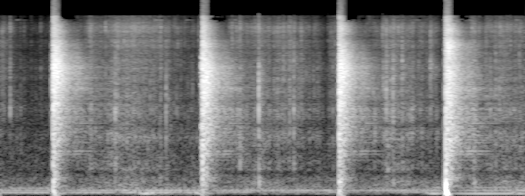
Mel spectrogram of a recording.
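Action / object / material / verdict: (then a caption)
strike / plastic bubble wrap / plastic / none. Clear plastic bubble wrap is pinched with the fingertips, and four sharp, bright pops snap out one at a time, each dying away quickly. Faint plastic crinkling and small ticks fill the gaps between the pops.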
